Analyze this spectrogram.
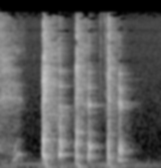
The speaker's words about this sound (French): Ah, ça n'a pas été si simple que ça, comme vous voyez, je tousse.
